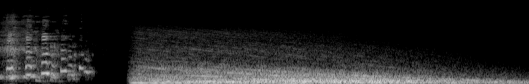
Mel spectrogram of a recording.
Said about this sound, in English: Well, that'll be the storm knocking out our power.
